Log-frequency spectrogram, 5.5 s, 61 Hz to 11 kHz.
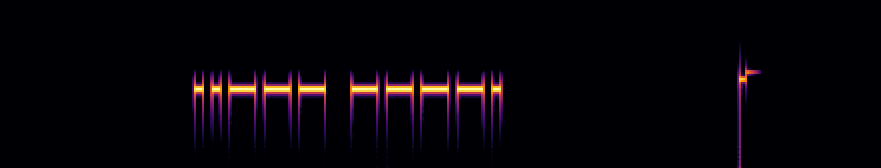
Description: Morse code, heard as a keyed tone, about 22 wpm, 700 Hz. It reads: 29
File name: practice / 22wpm / Two Letter-Number Combinations - 22wpm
